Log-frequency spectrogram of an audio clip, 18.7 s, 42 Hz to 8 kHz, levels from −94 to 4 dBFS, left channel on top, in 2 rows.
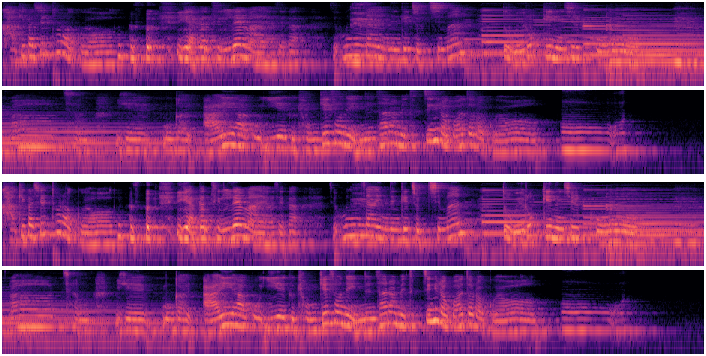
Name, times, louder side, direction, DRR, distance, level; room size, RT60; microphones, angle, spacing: voice 1, 0.0-4.0 4.4-6.2 6.7-8.6 9.5-16.5, right 2 dB, 50° right, 7 dB, 0.5 m, -29 dB
voice 2, 4.6-5.2 8.9-9.8 16.8-17.7, left 5 dB, 70° left, 8 dB, 0.6 m, -35 dB
sound 1, 6.1-13.2, left 1 dB, 5° left, 0.4 m, -36 dB
5.2 x 5.1 x 3.6 m, 1.1 s
head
